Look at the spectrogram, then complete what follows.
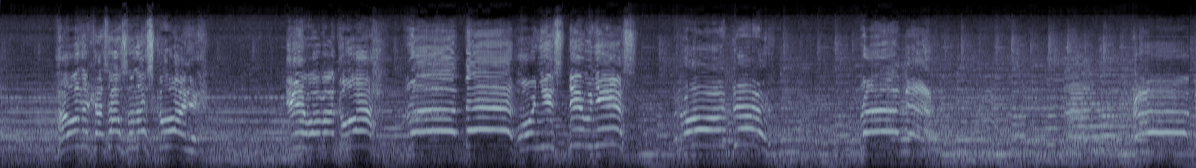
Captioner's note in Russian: крик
